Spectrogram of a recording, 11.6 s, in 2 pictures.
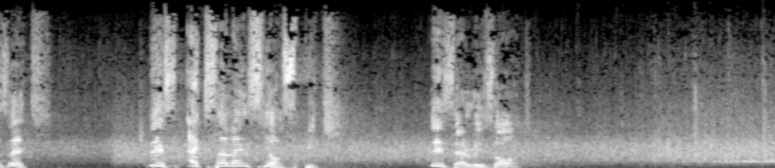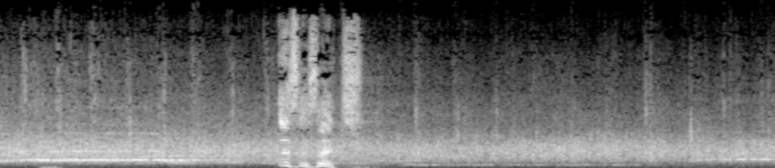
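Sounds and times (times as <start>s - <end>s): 
speech: 0.0s - 0.5s, 1.1s - 4.1s, 7.9s - 8.7s
audience clapping: 0.0s - 11.6s.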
